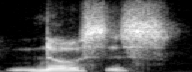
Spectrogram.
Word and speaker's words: Gnosis: Gnosis, spelled with a G.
